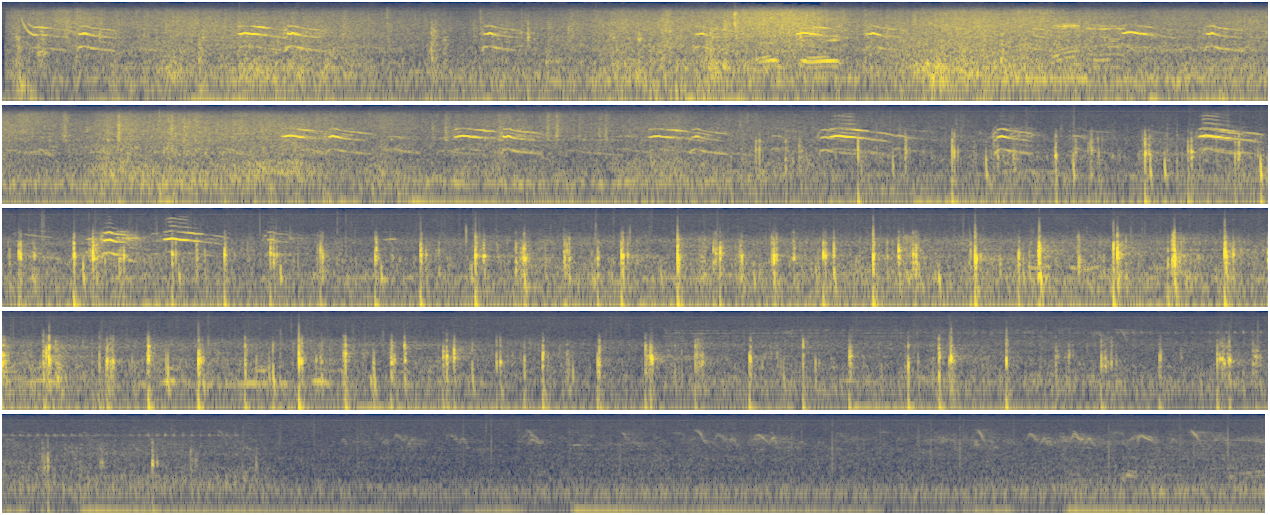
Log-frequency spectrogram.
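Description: Birds chirping in short rising calls, joined and then replaced by a long run of quick, irregular clicks or knocks, several a second, that dies away a few seconds before the end.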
